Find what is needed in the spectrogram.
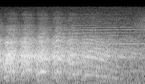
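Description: An actor's drawn-out stage laugh, with a high voice that fades away near the end.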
